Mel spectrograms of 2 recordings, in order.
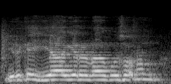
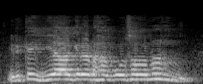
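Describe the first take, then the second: No difference in how they are said.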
